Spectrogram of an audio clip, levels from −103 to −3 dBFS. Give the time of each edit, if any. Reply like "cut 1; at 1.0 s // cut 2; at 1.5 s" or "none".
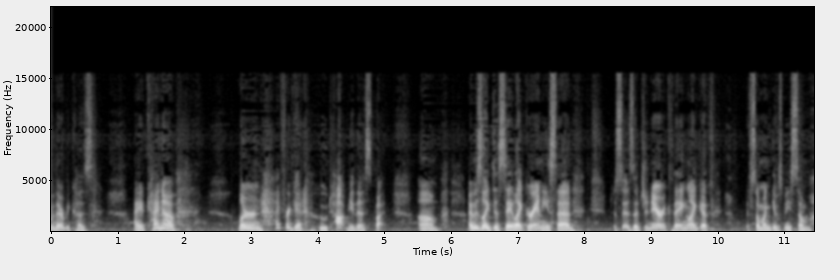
none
